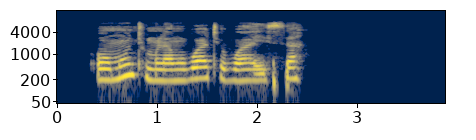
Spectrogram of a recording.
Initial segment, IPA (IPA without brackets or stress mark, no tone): o̞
